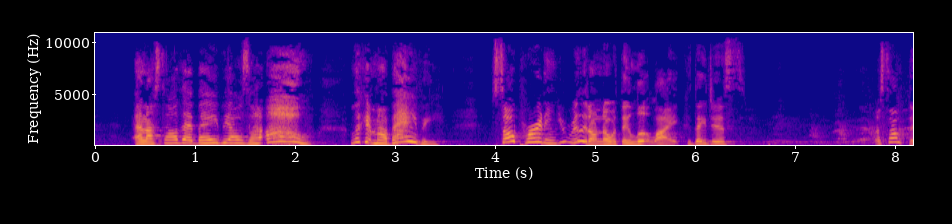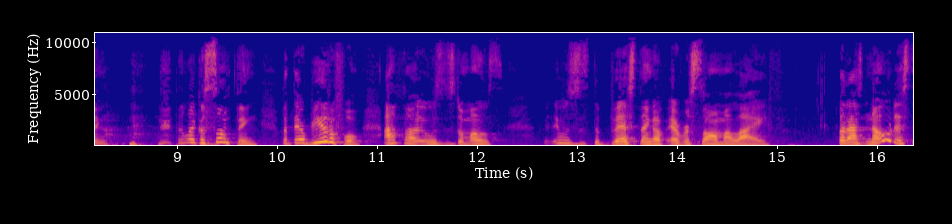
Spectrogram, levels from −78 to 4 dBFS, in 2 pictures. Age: 20-39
